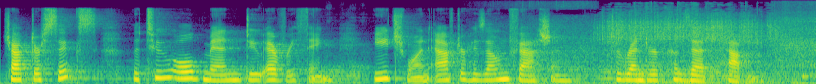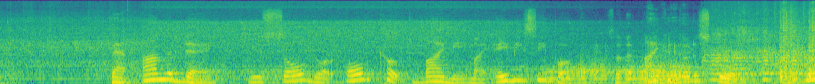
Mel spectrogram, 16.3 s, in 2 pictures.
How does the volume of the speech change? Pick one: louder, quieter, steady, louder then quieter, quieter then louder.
steady.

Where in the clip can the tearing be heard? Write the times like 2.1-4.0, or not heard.
not heard.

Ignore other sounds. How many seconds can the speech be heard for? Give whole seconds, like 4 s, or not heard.
15 s.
